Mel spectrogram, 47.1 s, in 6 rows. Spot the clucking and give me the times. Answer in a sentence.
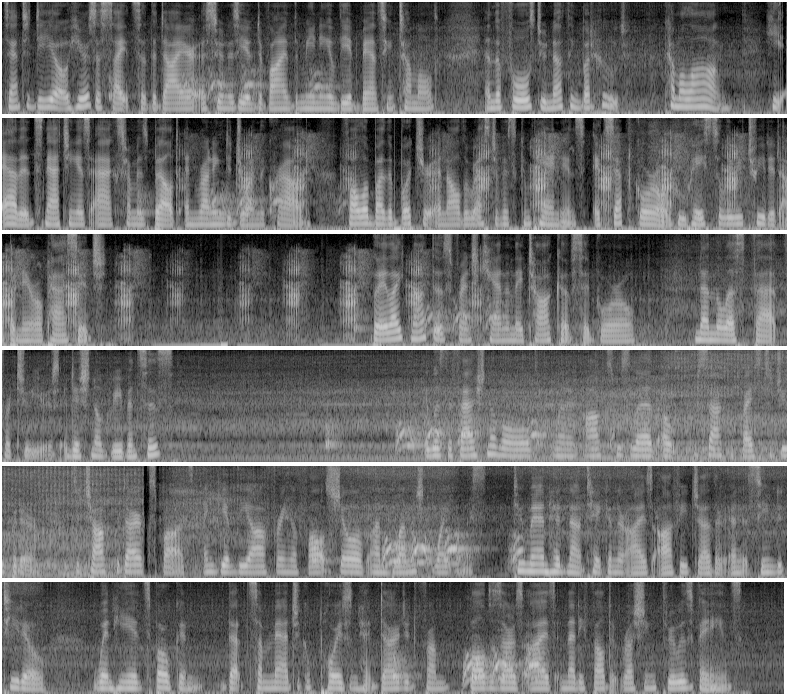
The clucking can't be heard in this clip.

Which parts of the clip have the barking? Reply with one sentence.
The barking can be heard from 1.1 to 4.0 s, from 9.2 to 11.3 s, from 19.2 to 20.8 s, from 26.8 to 29.7 s, from 34.5 to 36.6 s and from 43.1 to 44.8 s.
